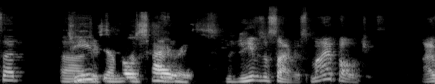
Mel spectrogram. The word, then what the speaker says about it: Osiris: but um uh J je Jes or right osaris how do you can you pronounce that Osiris Jes Osiris my apologies I was I was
